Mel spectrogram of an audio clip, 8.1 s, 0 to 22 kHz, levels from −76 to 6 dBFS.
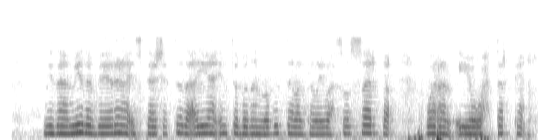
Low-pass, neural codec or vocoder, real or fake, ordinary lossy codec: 7.2 kHz; codec, 16 kHz, 4 kbps, FunCodec, trained on LibriTTS, 50 frames a second; fake; AAC, 24 kbps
